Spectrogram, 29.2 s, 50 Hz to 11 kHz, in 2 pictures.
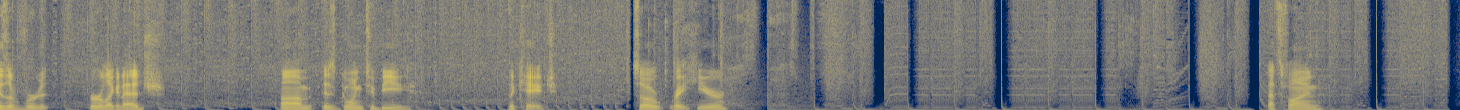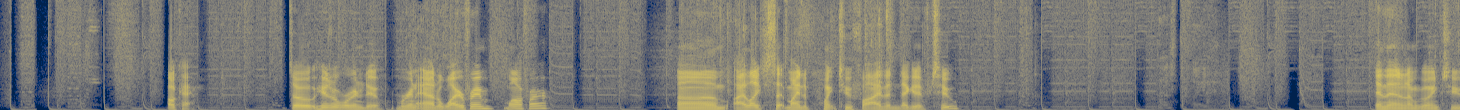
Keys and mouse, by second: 0.1 alt+shift+click, 0.9 alt+shift+click, 1.2 alt+shift+click, 3.0 ctrl+x, 3.9 alt+click, 4.2 ctrl+x, 4.5 shift+middle click, 5.1 middle click, 6.0 ctrl+z, 6.2 ctrl+z, 6.4 ctrl+z, 6.5 ctrl+z, 7.4 alt+click, 8.3 alt+shift+click, 8.7 middle click, 10.2 ctrl+x, 10.5 Tab, 10.7 middle click, 11.0 Tab, 11.2 middle click, 14.3 alt+shift+click, 14.7 Tab, 14.9 Tab, 15.0 middle click, 16.2 Tab, 16.8 ctrl+s, 18.7-20.5 drag, 21.1 click, 21.6 click, 22.5 click, 24.4 middle click, 24.8 ctrl+s, 25.2 Tab, 25.4 1, 25.6 click, 26.2 g, 26.9 g, 27.9 middle click, 29.1 g.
